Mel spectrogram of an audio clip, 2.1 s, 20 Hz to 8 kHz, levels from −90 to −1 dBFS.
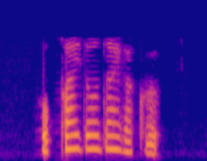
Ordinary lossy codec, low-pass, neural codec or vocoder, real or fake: AAC, 16 kbps; 7.2 kHz; vocoder, 24 kHz, 100 mel bands, Vocos; fake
